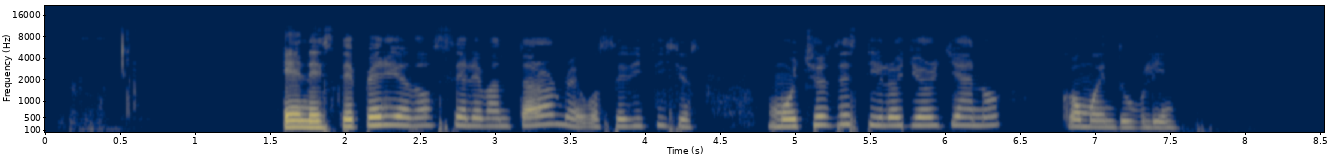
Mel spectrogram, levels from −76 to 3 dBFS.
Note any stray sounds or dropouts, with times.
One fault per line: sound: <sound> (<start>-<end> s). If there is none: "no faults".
no faults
